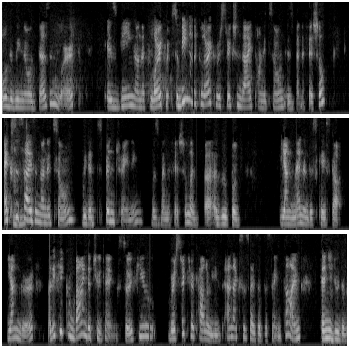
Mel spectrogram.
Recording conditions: video call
